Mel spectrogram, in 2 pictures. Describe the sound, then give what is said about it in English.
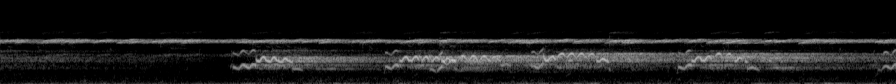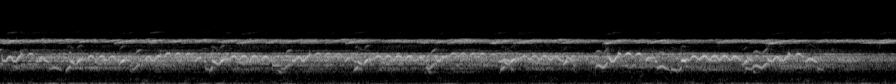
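Loons on a northern lake give echoing calls, long wavering wails that rise and fall in overlapping, siren-like phrases, ringing over a steady, high-pitched chorus of peepers that runs throughout. No one speaks. “The chorus of peepers often provides a sparkling backdrop that enlivens and supports the sounds of other species, such as these echoing calls of loons on a northern lake.”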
